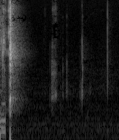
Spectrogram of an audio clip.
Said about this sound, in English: And with that said, do we want to do the post-credit crack? We've been gone for a little bit, but our tradition's going to stay the same. The post-credit beer crack. Absolutely. Cheers.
